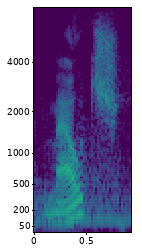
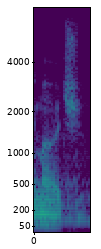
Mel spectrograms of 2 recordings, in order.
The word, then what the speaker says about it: Mooch: movie of Atlas Shrugged, they chose to pronounce his name Mouch. I just don't get that. I mean, when I read Atlas Shrugged for the first time in high school, it was definitely Mooch.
